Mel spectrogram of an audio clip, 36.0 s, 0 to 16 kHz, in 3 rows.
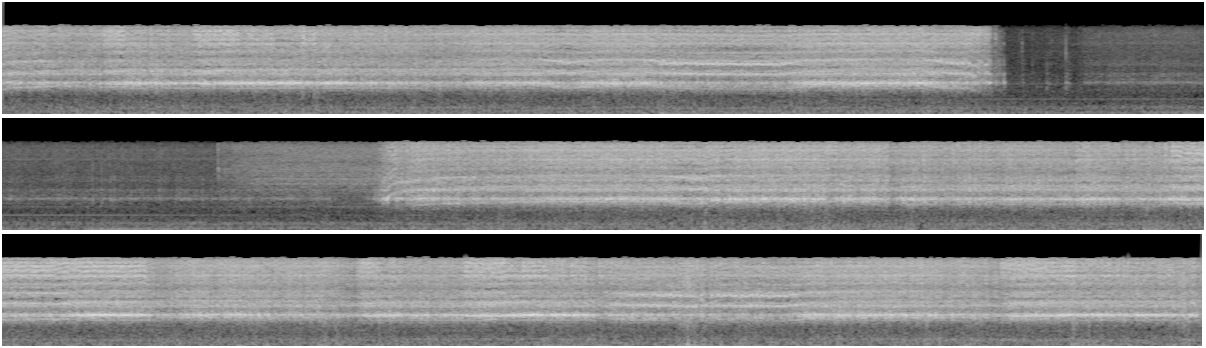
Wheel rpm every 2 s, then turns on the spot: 210, 230, 230, 210, 200, 20, 20, 30, 200, 230, 230, 230, 220, 230, 230, 210, 230, 230.
10-14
